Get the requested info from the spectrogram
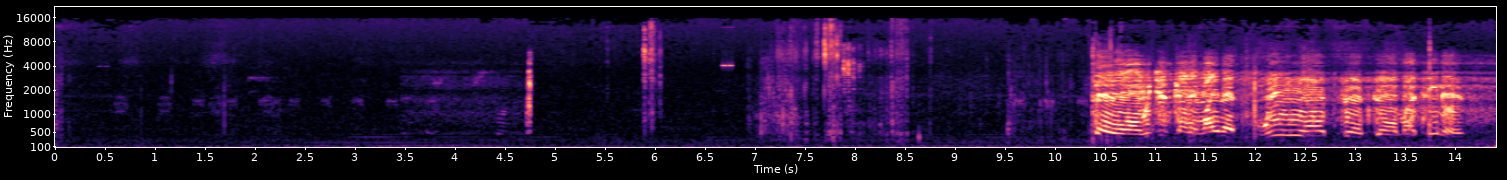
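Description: Diesel-electric freight locomotives hauling a heavy steel coil train, a low engine rumble that grows louder as they draw near. From about ten seconds in, a voice talks over the rumble.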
